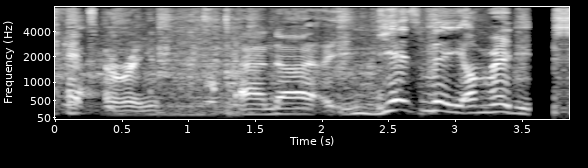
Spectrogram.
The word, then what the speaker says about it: Kettering: I kept saying Kittering, but apparently it's pronounced Kettering.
